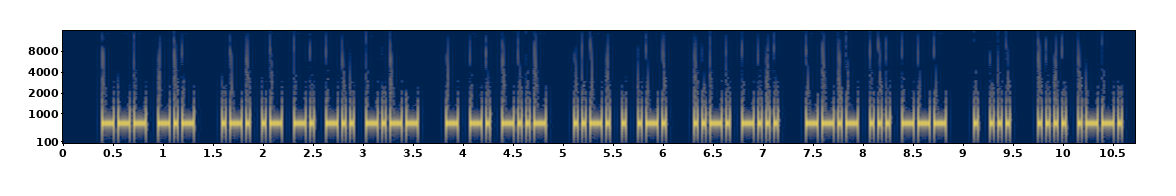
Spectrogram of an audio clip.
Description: Morse code, heard as a keyed tone, about 30 wpm, 700 Hz. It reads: OK RANDY TNX FER FB QSO ES HP
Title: Practice QSO - Exchange 4 - Ending - 30wpm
